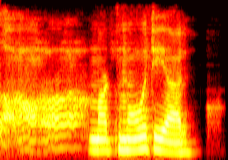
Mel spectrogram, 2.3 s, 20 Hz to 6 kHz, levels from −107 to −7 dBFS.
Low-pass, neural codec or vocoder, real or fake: 5.4 kHz; codec, 16 kHz, 1 kbps, FunCodec, trained on LibriTTS, 50 frames a second; fake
